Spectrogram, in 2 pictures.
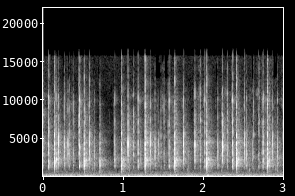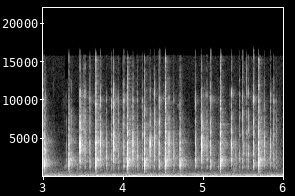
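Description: Fast typing on a gasket-mounted Retro 66 custom mechanical keyboard with KTT Rose switches: a dense, even run of key clacks with a brief pause about three seconds in. The spacebar strokes among them are, to the builder, suffering from a case mounting point right underneath the spacebar.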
